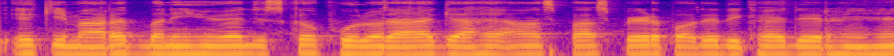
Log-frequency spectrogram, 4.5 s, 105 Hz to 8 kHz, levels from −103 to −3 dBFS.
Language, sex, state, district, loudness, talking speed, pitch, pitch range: Hindi, male, Uttar Pradesh, Etah, -23 LUFS, 240 wpm, 115 Hz, 115-120 Hz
